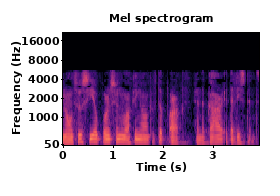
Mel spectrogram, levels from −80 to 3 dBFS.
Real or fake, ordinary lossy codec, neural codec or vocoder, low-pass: fake; MP3, 24 kbps; codec, 16 kHz, 1.1 kbps, Voila-Tokenizer; 5.4 kHz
